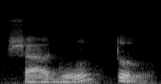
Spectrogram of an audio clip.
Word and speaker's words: স্বাগত: দিয়ে উচ্চারণ করতে হয় অর্থাৎ শব্দের শুরুর বর্ণের সঙ্গে যদি ব ফলা যুক্ত থাকে তাহলে সেই ব ফলাটি বাদ দিয়ে উচ্চারণ করতে হয় যেমন স্বামী উচ্চারণ হবে স্বামী স্বাধীনতা স্বাধীনতা স্বাগত স্বাগত এভাবে ব ফলা বাদ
